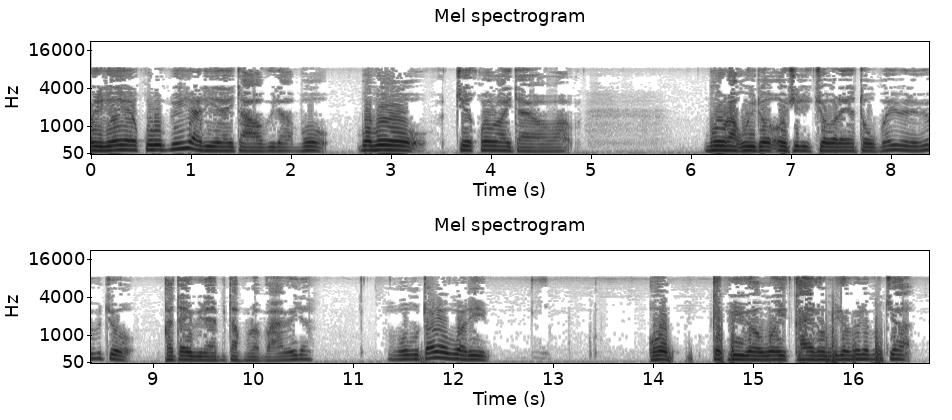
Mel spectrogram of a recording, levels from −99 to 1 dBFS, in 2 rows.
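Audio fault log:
Throughout, MP3 compression: the speech has nothing above 8.4 kHz and a plainly audible watery, swirling texture, with sibilants turning chirpy and metallic and consonant onsets smeared. This is likely a low-bitrate MP3 encode, around 34 kbps, where the encoder cut the treble and let weak frequency lines blink on and off between frames.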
